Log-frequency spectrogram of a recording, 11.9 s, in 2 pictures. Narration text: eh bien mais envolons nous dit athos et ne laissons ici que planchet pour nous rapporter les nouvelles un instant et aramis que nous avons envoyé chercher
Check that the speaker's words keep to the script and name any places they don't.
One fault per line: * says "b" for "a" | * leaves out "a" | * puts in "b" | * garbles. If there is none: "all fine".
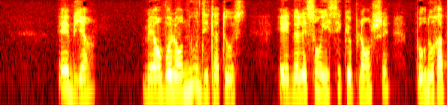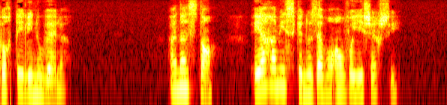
all fine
